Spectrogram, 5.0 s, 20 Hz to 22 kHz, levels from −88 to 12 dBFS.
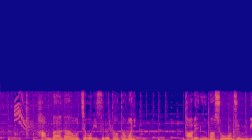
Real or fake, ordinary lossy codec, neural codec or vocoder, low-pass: real; none; none; none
